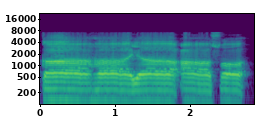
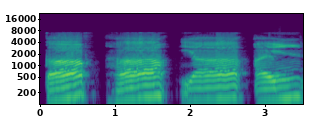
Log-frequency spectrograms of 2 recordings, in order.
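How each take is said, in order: First: The letters are said as short-vowel syllables. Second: Each letter is said by its full name. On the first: The speaker calls it wrong. "kalau dibaca salah itu" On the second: The speaker calls it right. "yang benar adalah"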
